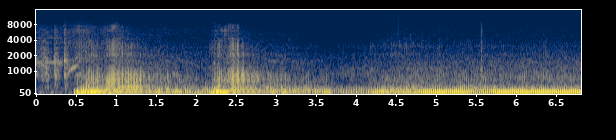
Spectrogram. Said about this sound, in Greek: Εκπληκτικός κινητήρας αυτός. Ατμοσφαιρικός γρήγορος κινητήρας. Με άμεση απόφαση. Old fashion κινητήρας. Χαρακτηριστικός ο ήχος του. Έτσι. Αν ακούς αυτό τον V6 να βρυχάτε, ξέρεις ότι μιλάς για Αλφα Ρωμαίο.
